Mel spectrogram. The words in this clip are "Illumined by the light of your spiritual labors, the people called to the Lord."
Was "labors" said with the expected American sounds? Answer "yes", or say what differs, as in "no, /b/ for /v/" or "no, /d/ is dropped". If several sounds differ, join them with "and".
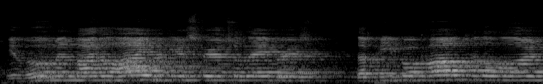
no, /n/ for /l/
